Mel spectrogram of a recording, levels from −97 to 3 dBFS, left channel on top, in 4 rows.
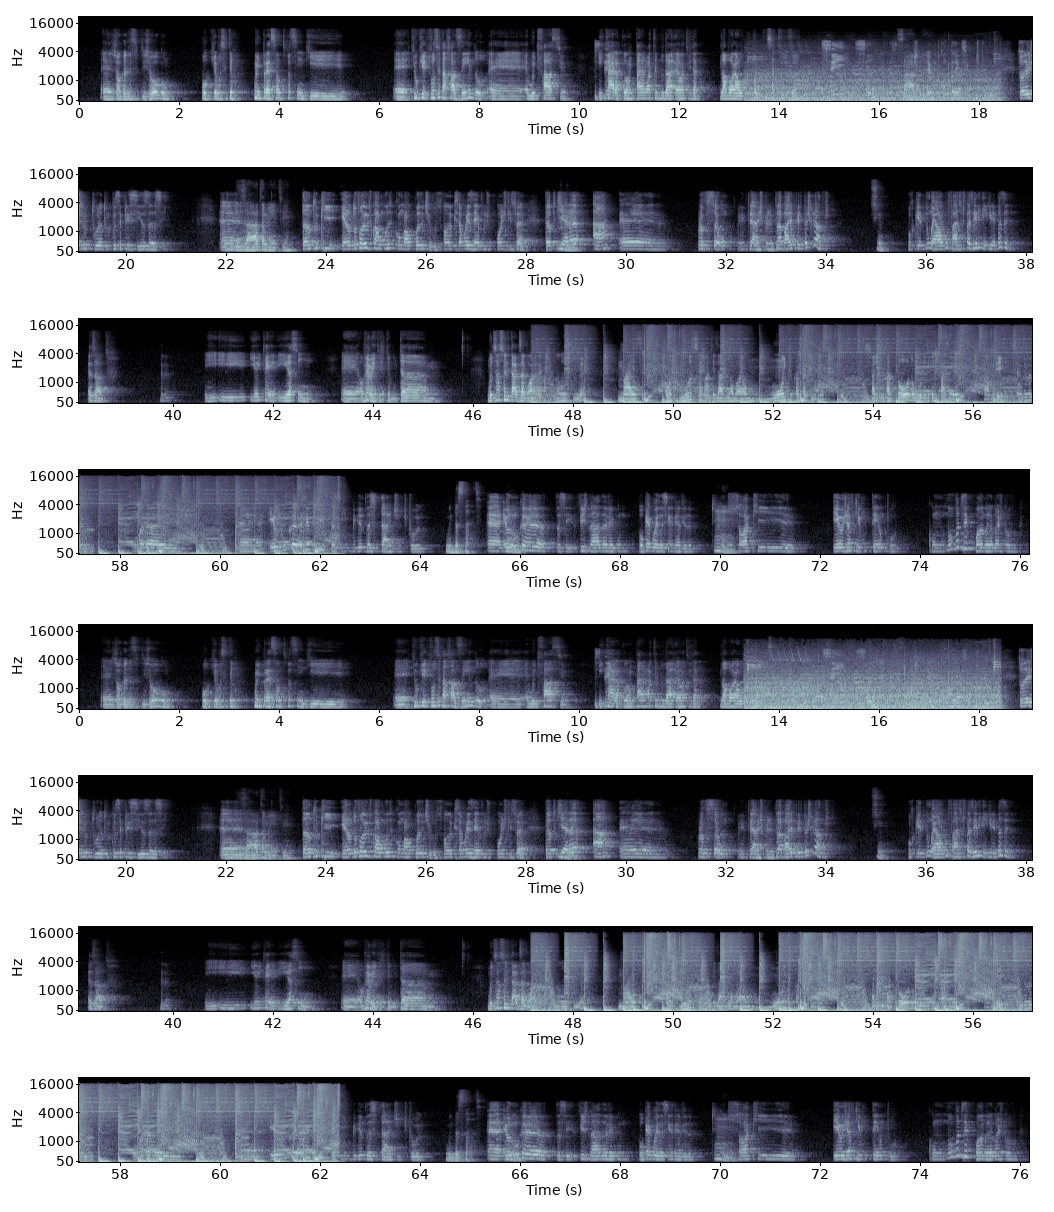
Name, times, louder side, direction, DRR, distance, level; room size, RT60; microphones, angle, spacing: voice 1, 0.4-1.8 2.5-3.2 3.5-5.3 6.3-9.8 10.4-12.4 12.8-14.5 16.5-17.1 22.2-23.4 28.6-29.0 34.9-35.2 38.3-38.8 40.6-42.8 43.4-45.3 46.3-48.3 48.9-49.4 49.8-53.1 54.0-55.8 56.2-56.4 64.5-65.1 65.7-66.0 69.9-70.3, left 4 dB, 80° left, 9 dB, 0.7 m, -28 dB
voice 2, 10.3-10.7 14.8-20.8 21.9-22.6 23.5-29.1 29.3-30.9 31.4-34.0 35.6-37.7 39.7-39.9 49.0-49.2 53.8-54.2 56.3-57.4 58.2-59.6 60.4-64.0 65.3-69.4 69.8-71.5 72.3-73.5 74.2-75.9, left 1 dB, 35° left, 4 dB, 1.4 m, -32 dB
sound 1, 13.3-18.5, right 5 dB, 90° right, 0.6 m, -26 dB
sound 2, 47.1-62.4, right 5 dB, 35° right, 0.4 m, -24 dB
19.0 x 12.5 x 2.5 m, 0.83 s
head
